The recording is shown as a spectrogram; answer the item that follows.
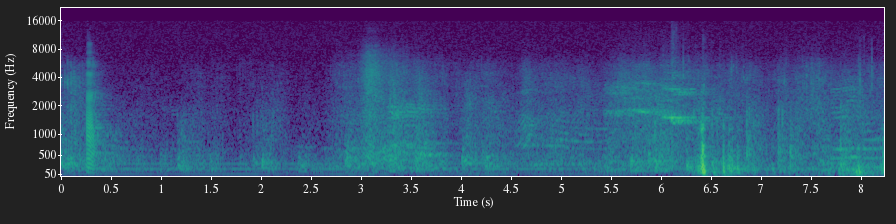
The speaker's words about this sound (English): And my sheep thanks you too. And he's quiet. Oh, there he is.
